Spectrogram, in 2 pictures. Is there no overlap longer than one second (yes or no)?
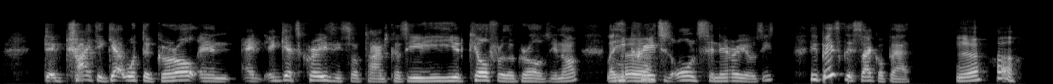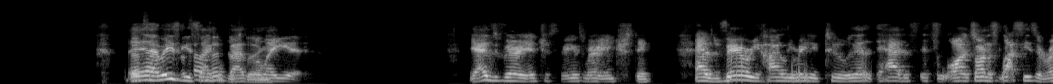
no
